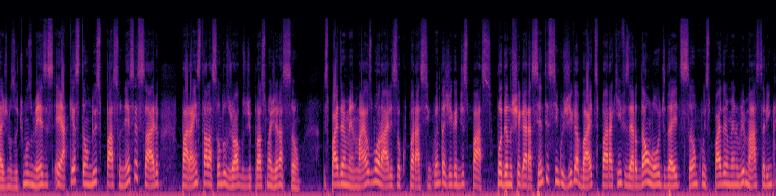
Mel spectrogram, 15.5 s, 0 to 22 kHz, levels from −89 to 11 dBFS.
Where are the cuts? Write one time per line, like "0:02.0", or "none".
0:06.4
